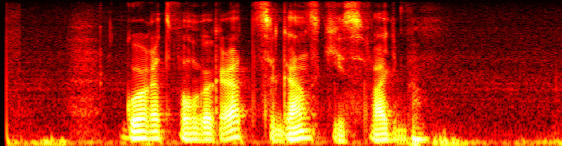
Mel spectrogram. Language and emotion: Russian, neutral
